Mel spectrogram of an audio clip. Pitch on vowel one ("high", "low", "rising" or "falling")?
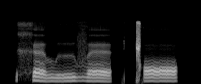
falling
